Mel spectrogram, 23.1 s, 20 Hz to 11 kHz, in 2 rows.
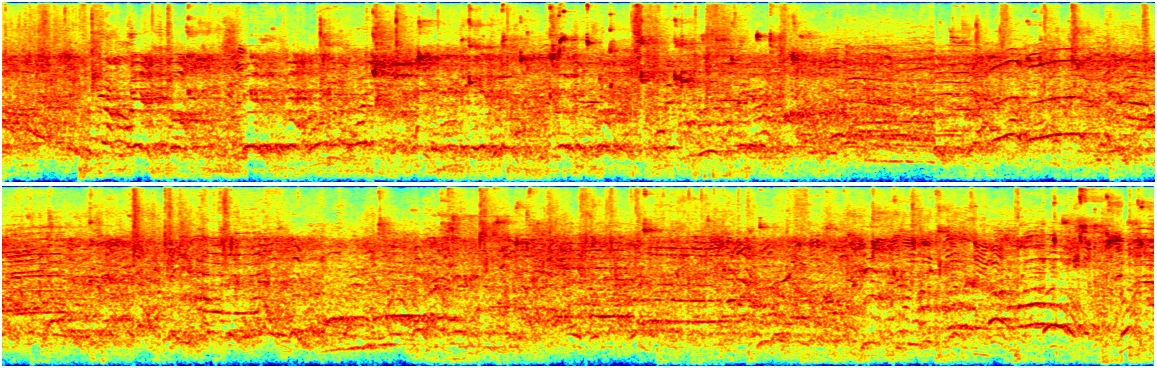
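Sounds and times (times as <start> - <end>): chatter and calls of people: 0.0 - 23.0
basketball bouncing on gym floor: 21.6 - 23.0.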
